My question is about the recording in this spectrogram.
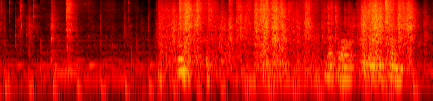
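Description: Soft background music with held notes, then, from about three seconds in, loud rustling of grocery shopping bags as items are rummaged out, with a brief voice near the end.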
